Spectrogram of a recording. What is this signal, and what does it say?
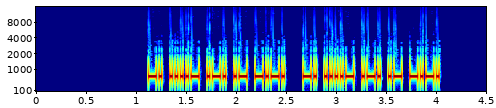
Morse code, heard as a keyed tone, about 44 wpm, 700 Hz. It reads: N4RAC N4RAC
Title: USA Call Signs Repeated 2x 45wpm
